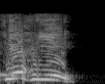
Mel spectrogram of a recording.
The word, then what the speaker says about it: يحيي: خد بالك كلمة يحيي، يحيي ويميت. احنا عندنا في ياءين، احنا يعني هي مرسومة ياء يحيي. كلمة يحيي هنا مرسومة بياء واحدة لكن هي بتنطق ياءين.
